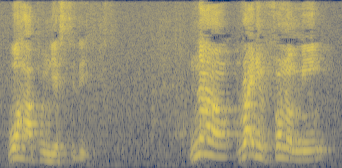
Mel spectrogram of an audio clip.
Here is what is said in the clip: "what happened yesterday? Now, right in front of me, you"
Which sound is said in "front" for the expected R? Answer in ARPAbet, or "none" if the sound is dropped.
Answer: R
